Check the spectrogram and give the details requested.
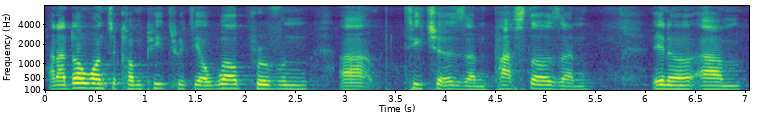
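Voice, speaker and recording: Slow-paced Nigerian man preaching. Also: mid-range voice, a little mellow. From eastern Nigeria. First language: Igbo. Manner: deliberate, with pauses and repeated phrases for emphasis. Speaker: guest preacher. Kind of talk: sermon to a congregation.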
